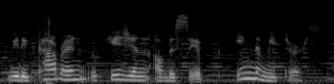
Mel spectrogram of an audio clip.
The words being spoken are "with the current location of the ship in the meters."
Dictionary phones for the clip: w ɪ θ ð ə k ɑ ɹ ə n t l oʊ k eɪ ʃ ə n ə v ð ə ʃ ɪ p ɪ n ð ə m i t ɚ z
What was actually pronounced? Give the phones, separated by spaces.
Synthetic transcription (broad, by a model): w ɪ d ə k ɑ ɹ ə n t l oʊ k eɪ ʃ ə n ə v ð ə s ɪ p ɪ n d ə m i t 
